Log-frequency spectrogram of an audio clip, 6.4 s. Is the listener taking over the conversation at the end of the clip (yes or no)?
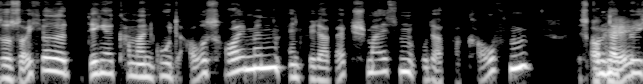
no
